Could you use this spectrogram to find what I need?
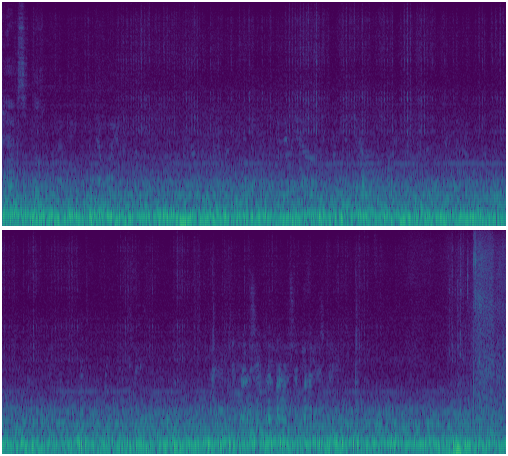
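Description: Jet engines hum and drone steadily from inside a taxiing airliner.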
